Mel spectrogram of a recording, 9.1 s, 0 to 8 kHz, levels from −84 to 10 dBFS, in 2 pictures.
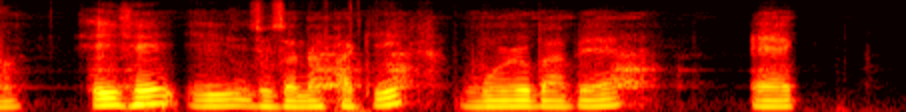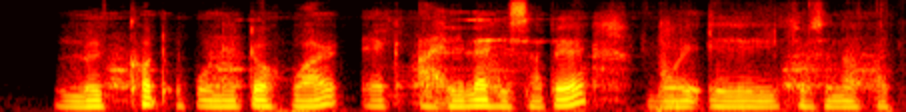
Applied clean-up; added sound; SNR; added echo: neural mask model RNNoise.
